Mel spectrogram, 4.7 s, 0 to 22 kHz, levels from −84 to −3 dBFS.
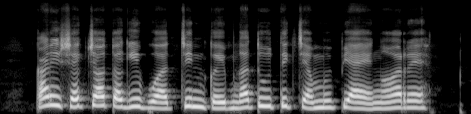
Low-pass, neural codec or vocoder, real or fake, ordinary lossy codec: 19.8 kHz; autoencoder, 48 kHz, 128 numbers a frame, DAC-VAE, trained on Japanese speech; fake; none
